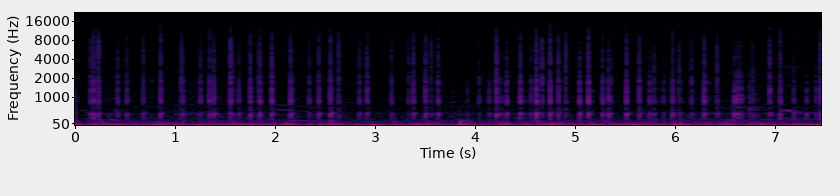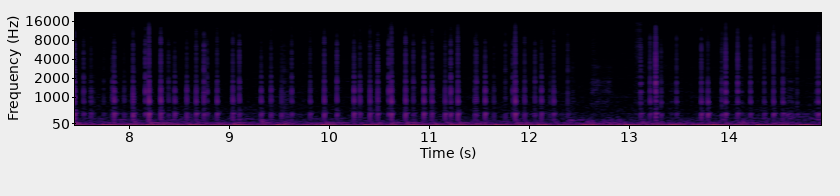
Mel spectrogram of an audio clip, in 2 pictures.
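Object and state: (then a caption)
Paperback book with glossy card cover. Long manicured nails tap and scratch the front of a blue *Practical Magic* paperback, a solid paper book with a glossy card cover held upright in both hands. The result is a steady, evenly paced stream of short, dry clicks and scrapes with a bright edge, over a low, soft rumble.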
